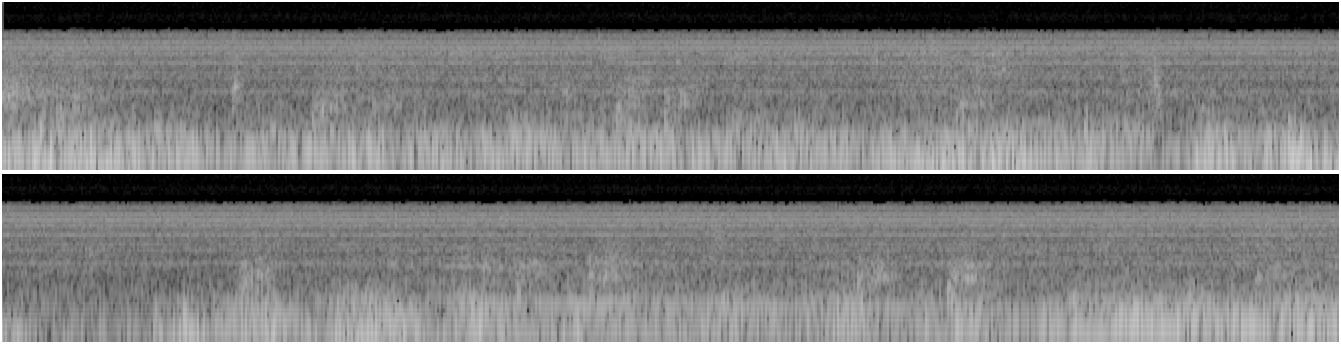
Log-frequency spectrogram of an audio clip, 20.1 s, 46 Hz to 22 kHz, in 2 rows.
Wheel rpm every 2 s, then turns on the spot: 0, 0, 0, 0, 0, 0, 0, 0, 0, 0.
none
